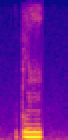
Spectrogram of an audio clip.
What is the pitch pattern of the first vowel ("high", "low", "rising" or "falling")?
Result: high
